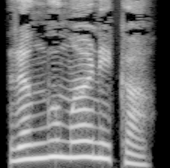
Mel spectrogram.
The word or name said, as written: ರಂಗುಮಾಣಿಕ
